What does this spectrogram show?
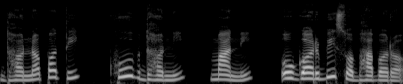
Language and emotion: Odia, neutral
